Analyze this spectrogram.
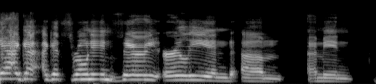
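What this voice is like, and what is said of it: Usual voice. Nothing is said of it.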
